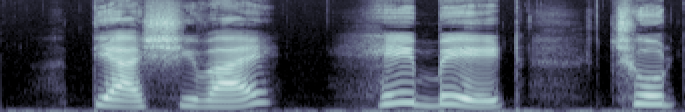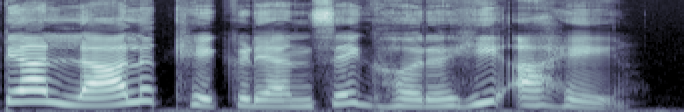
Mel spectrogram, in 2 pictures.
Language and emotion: Marathi, neutral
